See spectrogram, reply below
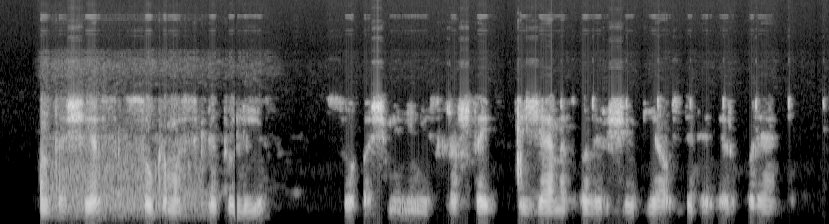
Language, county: Lithuanian, Utena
